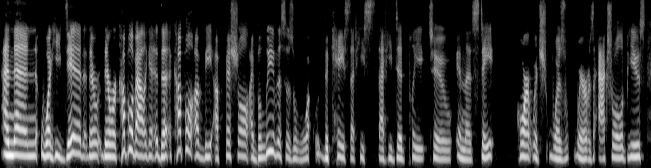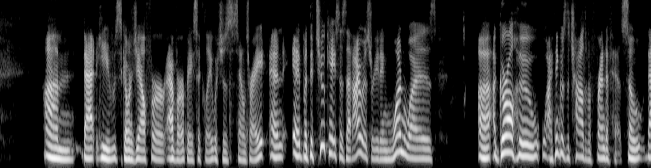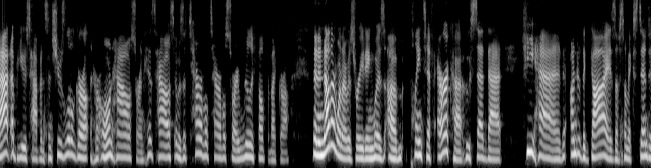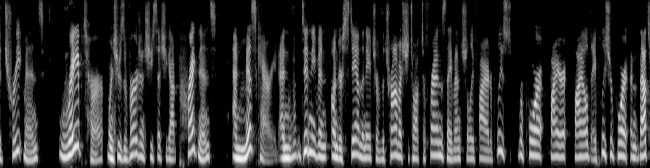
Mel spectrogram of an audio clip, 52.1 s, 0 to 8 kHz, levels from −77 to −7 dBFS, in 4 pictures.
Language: English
